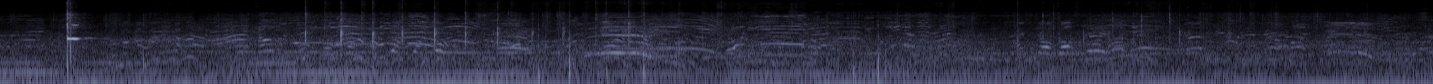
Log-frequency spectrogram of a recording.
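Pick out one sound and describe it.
Children shout and cheer outdoors, some way off.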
